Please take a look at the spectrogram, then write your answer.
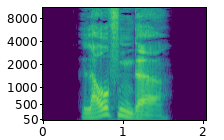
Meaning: inflection of laufend: 1. strong/mixed nominative masculine singular 2. strong genitive/dative feminine singular 3. strong genitive plural
- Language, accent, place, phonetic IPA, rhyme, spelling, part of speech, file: German, Germany, Berlin, [ˈlaʊ̯fn̩dɐ], -aʊ̯fn̩dɐ, laufender, adjective, De-laufender.ogg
